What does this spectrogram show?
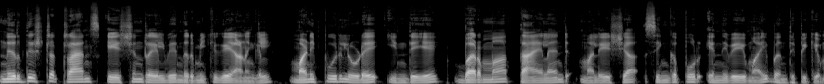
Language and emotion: Malayalam, neutral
